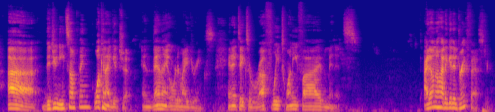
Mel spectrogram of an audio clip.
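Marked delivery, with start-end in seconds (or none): 0.1-2.5 weary, tired, put-upon, exasperated tone. Retelling how a bartender finally came over to take an order, imitating a tired, exasperated bartender. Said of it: "looking tired and exasperated and goes like".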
